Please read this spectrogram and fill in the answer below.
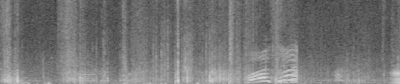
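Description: Footsteps crunching through snow, with a person's voice giving a few short rising calls about two and a half seconds in.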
